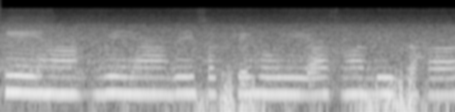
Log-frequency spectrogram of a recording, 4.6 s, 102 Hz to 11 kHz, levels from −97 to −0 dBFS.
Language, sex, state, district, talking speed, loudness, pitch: Hindi, female, Haryana, Jhajjar, 160 wpm, -14 LUFS, 210 Hz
